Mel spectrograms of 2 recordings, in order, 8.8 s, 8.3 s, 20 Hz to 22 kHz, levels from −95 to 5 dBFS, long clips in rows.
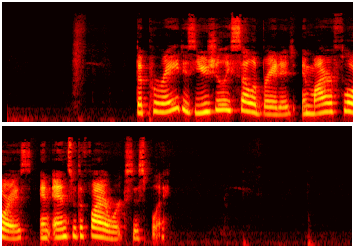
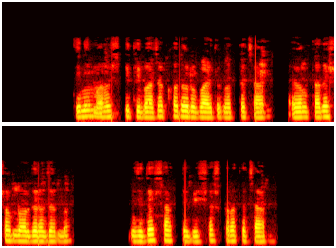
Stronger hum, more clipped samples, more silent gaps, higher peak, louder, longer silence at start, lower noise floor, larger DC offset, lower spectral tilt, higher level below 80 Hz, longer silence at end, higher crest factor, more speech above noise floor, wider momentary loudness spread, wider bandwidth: neither; neither; second, none vs 3.43-3.57 s, 5.07-5.72 s; about the same, -8 dBFS vs -6 dBFS; second, -27 LUFS vs -24 LUFS; first, 1.7 s vs 0.9 s; second, -77 dBFS vs under -90 dBFS; neither; second, -2.5 dB/octave vs -7.5 dB/octave; second, -74 dBFS vs -60 dBFS; first, 2.35 s vs 0.85 s; about the same, 20 dB vs 18 dB; second, 50 dB vs over 67 dB; first, 13 LU vs 8 LU; first, 16 kHz vs 7.6 kHz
